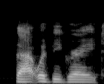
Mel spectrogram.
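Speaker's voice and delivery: level, flat, deadpan monotone delivery. Retelling someone's answer to a question after a small pause, monotone. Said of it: "in a monotone voice".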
